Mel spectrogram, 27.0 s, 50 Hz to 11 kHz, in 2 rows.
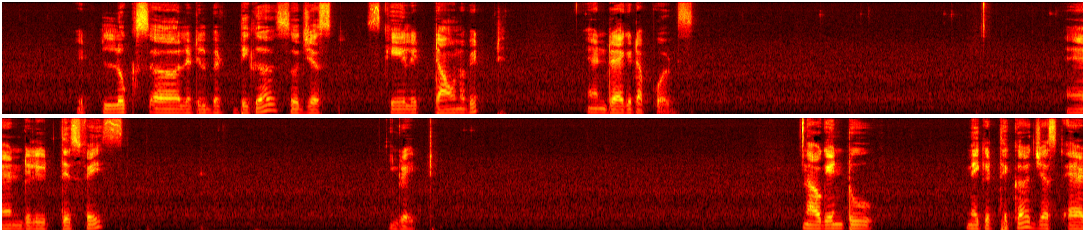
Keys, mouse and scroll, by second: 0.3-2.4 shift+middle drag, 2.4 scroll down 2, 2.8 shift+middle click, 3.3-3.7 scroll up 3, 3.7-4.7 shift+middle drag, 4.7 s, 8.9 click, 10.8-12.2 drag, 12.2 Tab, 12.7 shift+middle click, 13.1-15.1 drag, 15.1 x, 16.5 scroll down 2, 16.8-17.9 shift+middle drag, 17.9-18.4 scroll up 3, 18.4 shift+middle click, 19.3 click, 20.2 scroll up 2, 20.9-22.3 shift+middle drag, 22.3 Tab, 23.0 middle click, 23.9-24.2 scroll up 2, 24.2-27.0 shift+middle drag.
